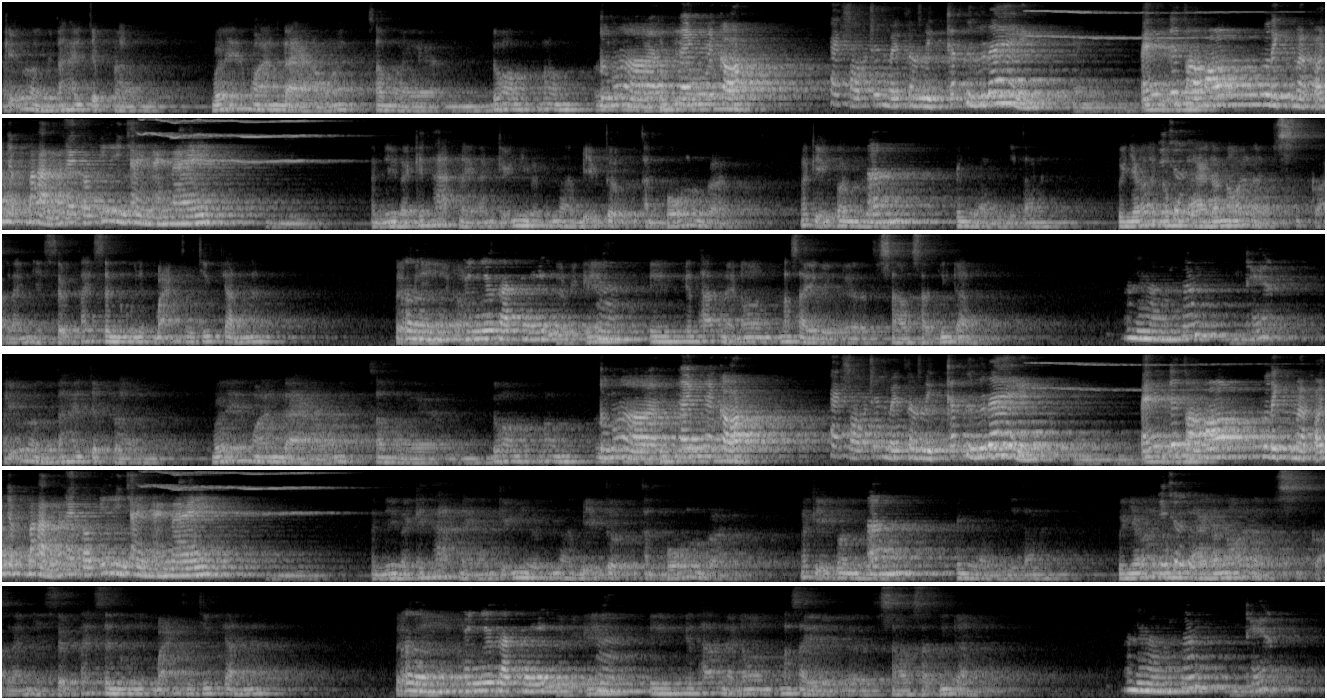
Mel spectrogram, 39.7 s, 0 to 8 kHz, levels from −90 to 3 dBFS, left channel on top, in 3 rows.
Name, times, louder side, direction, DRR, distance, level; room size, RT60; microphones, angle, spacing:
voice 1, 0.0-1.5 2.1-7.4 10.7-12.0 15.9-16.4 16.9-20.6 21.2-22.2 22.8-23.7 24.4-29.2 30.4-31.6 32.0-32.6 32.9-36.3 38.7-39.1, left 2 dB, 40° left, 4 dB, 0.9 m, -34 dB
voice 2, 6.0-7.5 8.3-10.4 11.4-15.4 21.9-22.3 24.8-25.1 30.4-32.0 32.4-32.7 37.7-38.5 38.9-39.2, equal, 10° right, -1 dB, 1.6 m, -27 dB
sound 1, 10.2-13.0 13.8-14.0 14.5-16.3, left 6 dB, 75° left, 2.1 m, -41 dB
17.0 x 8.0 x 9.2 m, 2.5 s
head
